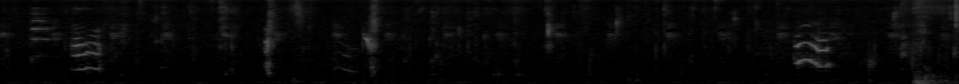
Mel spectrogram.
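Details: One-day-old Dachshund puppies lying with their mother Stella give two short bursts of high, wavering squeaks, one near the start and one near the end, separated by quiet rustling indoors.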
